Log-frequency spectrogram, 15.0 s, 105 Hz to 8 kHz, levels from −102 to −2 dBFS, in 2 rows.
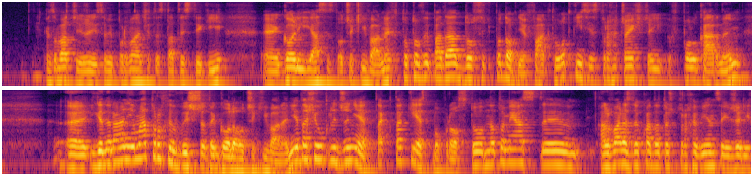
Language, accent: Polish, native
